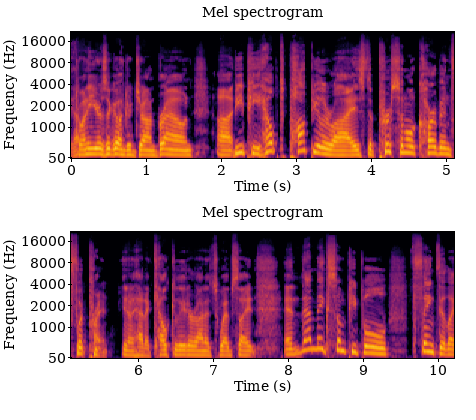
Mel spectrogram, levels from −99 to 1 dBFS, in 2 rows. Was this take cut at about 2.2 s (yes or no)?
yes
